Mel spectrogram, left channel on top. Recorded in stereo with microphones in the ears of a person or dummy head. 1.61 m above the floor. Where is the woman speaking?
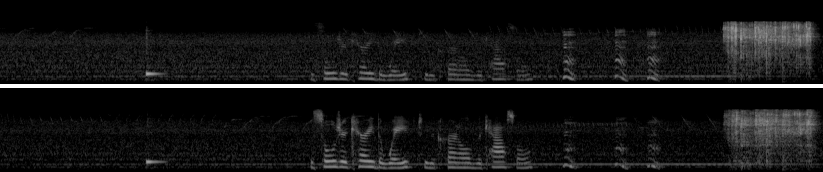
50° right (ahead or behind), 0.5 m.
